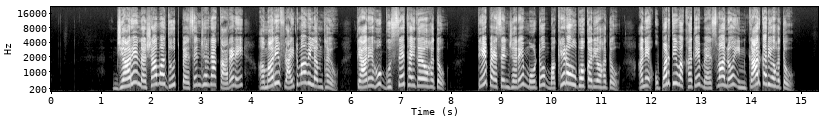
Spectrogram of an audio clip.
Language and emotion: Gujarati, angry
